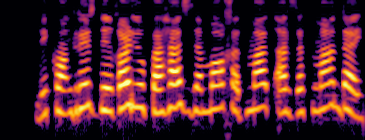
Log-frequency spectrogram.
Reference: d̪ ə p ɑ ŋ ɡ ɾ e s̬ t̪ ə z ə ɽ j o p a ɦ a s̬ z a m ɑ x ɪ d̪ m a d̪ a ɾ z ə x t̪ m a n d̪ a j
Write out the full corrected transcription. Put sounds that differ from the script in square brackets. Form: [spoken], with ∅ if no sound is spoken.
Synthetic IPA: d̪ ə [k] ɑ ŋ ɡ ɾ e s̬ [d̪] ə [ɣ] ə ɽ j o p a ɦ a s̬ z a m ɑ x ɪ d̪ m a [t̪] a ɾ z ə x t̪ m a n d̪ a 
